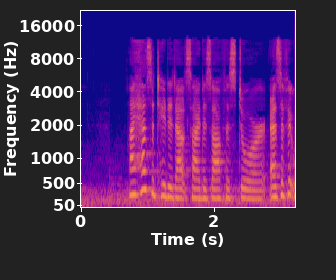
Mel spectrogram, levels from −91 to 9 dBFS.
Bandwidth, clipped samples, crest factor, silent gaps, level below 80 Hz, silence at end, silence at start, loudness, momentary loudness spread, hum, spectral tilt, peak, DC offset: 13 kHz; under 0.1%; 16 dB; none; -48 dBFS; 0 s; 0 s; -23 LUFS; 21 LU; none; -4.5 dB/octave; -6 dBFS; under 0.1%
